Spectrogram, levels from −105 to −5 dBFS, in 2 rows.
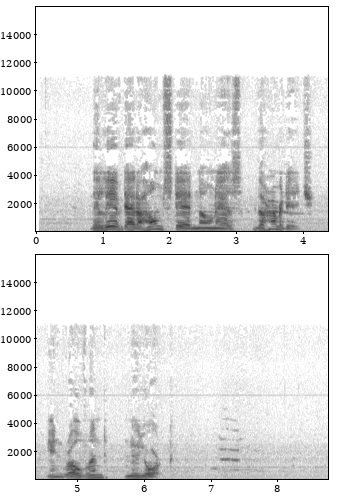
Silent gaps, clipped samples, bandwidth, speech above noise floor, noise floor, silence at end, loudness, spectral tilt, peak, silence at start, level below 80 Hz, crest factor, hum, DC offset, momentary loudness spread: none; under 0.1%; 11.5 kHz; 34 dB; -72 dBFS; 1.35 s; -39 LUFS; -4.5 dB/octave; -20 dBFS; 0.8 s; -76 dBFS; 20 dB; none; under 0.1%; 21 LU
